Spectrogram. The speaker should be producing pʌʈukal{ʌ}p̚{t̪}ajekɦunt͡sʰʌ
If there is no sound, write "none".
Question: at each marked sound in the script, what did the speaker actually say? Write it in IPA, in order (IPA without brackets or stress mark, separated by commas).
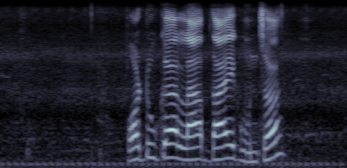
a, d̪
